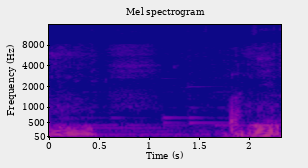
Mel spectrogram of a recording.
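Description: Boston terrier making a low, rattling grunt as its neck is scratched, ending about half a second in. Soft background music plays under it.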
